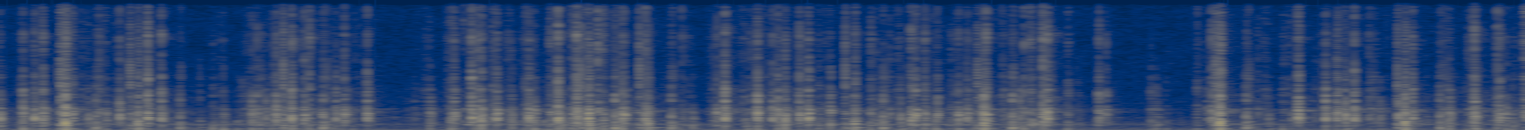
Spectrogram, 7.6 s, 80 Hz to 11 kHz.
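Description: Fingertips type quickly on a white E-Element Z-88 RGB mechanical keyboard with plastic keycaps. Many short, bright plastic clacks come in dense bursts, with brief pauses around two and five and a half seconds, and each keystroke stops almost immediately.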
